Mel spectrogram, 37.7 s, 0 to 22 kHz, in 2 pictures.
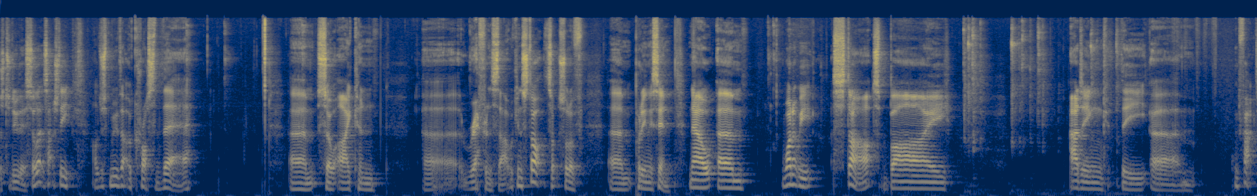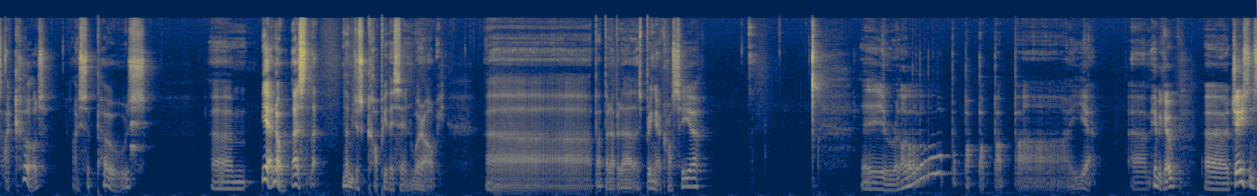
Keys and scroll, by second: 15.1 g, 15.2 Tab, 15.4 Return, 16.2 j, 16.4 j, 16.6 j.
